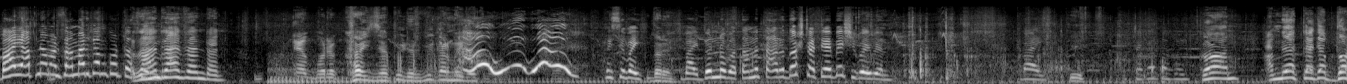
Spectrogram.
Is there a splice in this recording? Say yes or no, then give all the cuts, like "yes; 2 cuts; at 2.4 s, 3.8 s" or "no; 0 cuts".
no; 0 cuts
